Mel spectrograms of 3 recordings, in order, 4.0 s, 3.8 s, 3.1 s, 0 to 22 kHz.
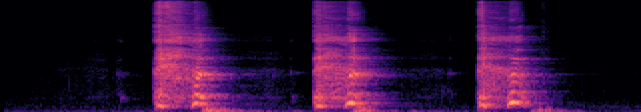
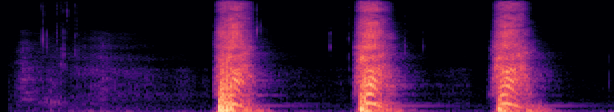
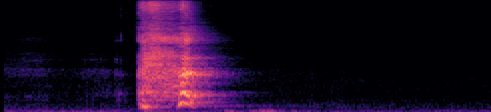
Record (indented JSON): {
  "three_cough_length": "4.0 s",
  "three_cough_amplitude": 13930,
  "three_cough_signal_mean_std_ratio": 0.38,
  "exhalation_length": "3.8 s",
  "exhalation_amplitude": 32768,
  "exhalation_signal_mean_std_ratio": 0.28,
  "cough_length": "3.1 s",
  "cough_amplitude": 24380,
  "cough_signal_mean_std_ratio": 0.25,
  "survey_phase": "beta (2021-08-13 to 2022-03-07)",
  "age": "18-44",
  "gender": "Male",
  "wearing_mask": "No",
  "symptom_none": true,
  "smoker_status": "Ex-smoker",
  "respiratory_condition_asthma": false,
  "respiratory_condition_other": false,
  "recruitment_source": "REACT",
  "submission_delay": "2 days",
  "covid_test_result": "Negative",
  "covid_test_method": "RT-qPCR",
  "influenza_a_test_result": "Negative",
  "influenza_b_test_result": "Negative"
}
